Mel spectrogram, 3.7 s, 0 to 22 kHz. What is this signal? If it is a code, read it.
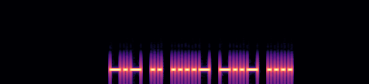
Morse code, heard as a keyed tone, about 34 wpm, 700 Hz. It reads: KI4XH
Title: Call Signs Repeated 3x - 35wpm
